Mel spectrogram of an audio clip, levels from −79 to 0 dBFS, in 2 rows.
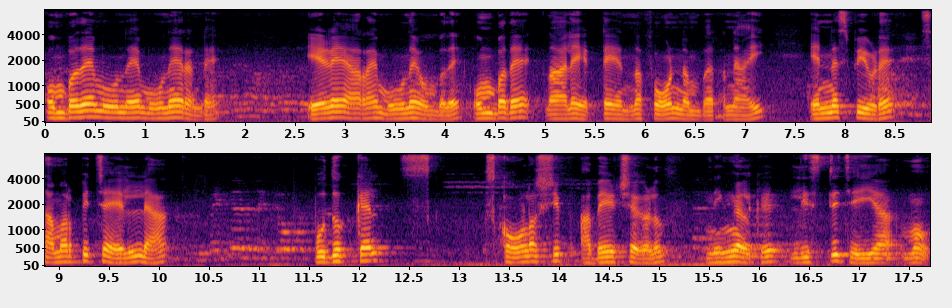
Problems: none marked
